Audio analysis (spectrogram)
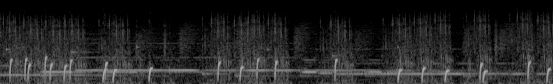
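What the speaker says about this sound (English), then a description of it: "I'll water the corn, and the other cranberries" Water drips and plops in quick, irregular bursts as corn and cranberry crops are watered in a farming video game, with bright bubbly tones repeating over a soft background.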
